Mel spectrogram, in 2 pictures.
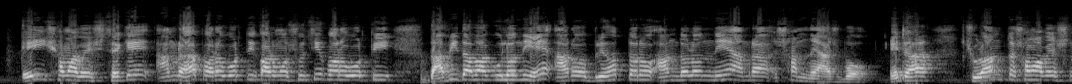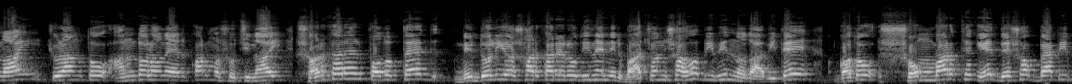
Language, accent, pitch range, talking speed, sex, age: Bengali, native, 195-220 Hz, 105 wpm, male, 50-69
